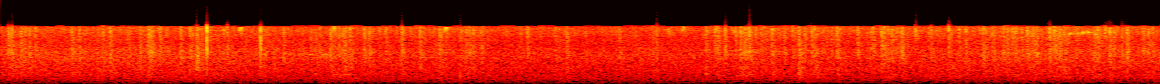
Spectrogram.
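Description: Steady rain falling through the trees, a continuous patter dotted with many small drip clicks on leaves and branches.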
